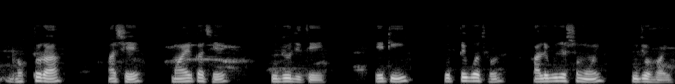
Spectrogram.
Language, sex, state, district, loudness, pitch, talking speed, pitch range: Bengali, male, West Bengal, Dakshin Dinajpur, -23 LUFS, 140 Hz, 115 wpm, 135-160 Hz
